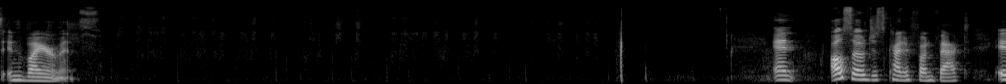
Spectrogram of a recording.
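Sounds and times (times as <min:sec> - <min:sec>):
writing on glass touchscreen: 0:01.1 - 0:06.1.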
